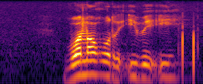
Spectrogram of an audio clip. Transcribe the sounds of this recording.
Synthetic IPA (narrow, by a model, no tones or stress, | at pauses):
bɔnaɣʊɾɪʔɪbɛʔɪ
